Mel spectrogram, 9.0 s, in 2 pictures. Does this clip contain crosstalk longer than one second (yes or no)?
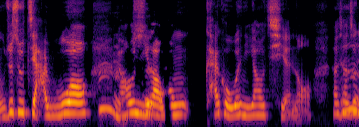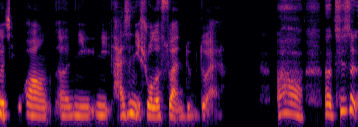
no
